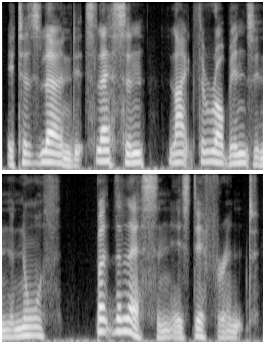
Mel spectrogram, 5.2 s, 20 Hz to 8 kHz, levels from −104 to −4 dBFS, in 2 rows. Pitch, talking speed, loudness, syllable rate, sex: 145 Hz, 185 wpm, -18 LUFS, 4.6 syllables/s, female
